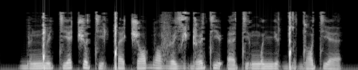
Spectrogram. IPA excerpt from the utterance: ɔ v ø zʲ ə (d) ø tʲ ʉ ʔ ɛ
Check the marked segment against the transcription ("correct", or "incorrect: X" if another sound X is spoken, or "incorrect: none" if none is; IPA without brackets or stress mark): incorrect: ɖ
